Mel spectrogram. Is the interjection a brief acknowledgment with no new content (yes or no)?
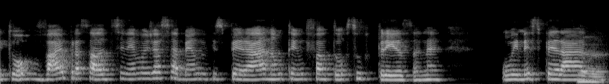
yes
